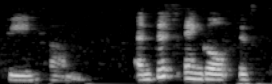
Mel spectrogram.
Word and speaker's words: phi: Some people pronounce it phi. I pronounce it phi.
